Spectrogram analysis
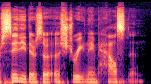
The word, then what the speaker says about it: Houston: Anyways, so there's Houston, Texas, but in our city there's a street named Houston. Houston Spelled Road. the same, but the different pronunciation.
